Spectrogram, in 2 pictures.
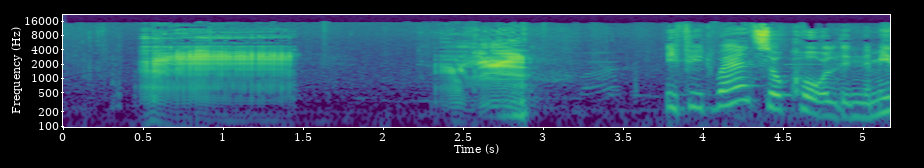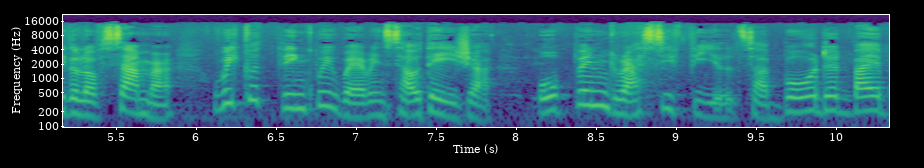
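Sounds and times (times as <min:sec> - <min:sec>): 
four-day-old water buffalo calf giving grunting calls: 0:00.4 - 0:01.5, 0:02.3 - 0:03.0
speech: 0:03.8 - 0:10.3.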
